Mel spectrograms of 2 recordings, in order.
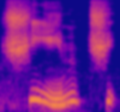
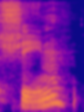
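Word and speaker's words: Cheam: to take you to his hometown of Team c-h-e-a-m honestly when I heard that I thought he said Sheen as in it's a very weird pronounced thing but anyways he's going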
